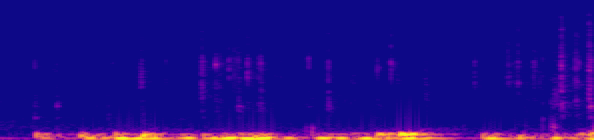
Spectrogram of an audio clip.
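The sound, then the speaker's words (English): Rapid, uneven computer keyboard typing as someone searches online, with dense clusters of sharp clicks and clacks, continuing steadily for a few seconds with no one speaking. “Um, you hear me googling furiously because I'm embarrassed that I don't remember.”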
